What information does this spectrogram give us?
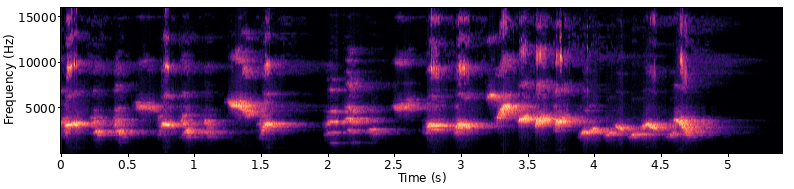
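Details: Asian pied starling song for training pet songbirds: jumbled, chattering whistles and squeaks, a brief pause, then a lively run of rising and falling notes ending in silence.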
